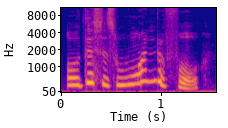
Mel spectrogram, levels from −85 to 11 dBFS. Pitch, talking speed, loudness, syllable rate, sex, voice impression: 310 Hz, 155 wpm, -15 LUFS, 4.6 syllables/s, female, feminine, middle-aged, slightly relaxed, powerful, bright, soft, muffled, slightly calm, friendly, reassuring, elegant, lively, kind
